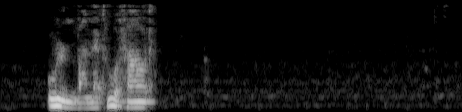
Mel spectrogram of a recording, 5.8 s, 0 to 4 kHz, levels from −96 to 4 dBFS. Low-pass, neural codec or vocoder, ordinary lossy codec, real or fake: 3.6 kHz; codec, 16 kHz, 16 kbps, FreqCodec, larger model; MP3, 24 kbps; fake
